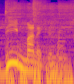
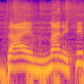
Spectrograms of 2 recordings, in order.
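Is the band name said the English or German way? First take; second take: German; English. First: The name is said with German-style pronunciation. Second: The name is said with English-style pronunciation.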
